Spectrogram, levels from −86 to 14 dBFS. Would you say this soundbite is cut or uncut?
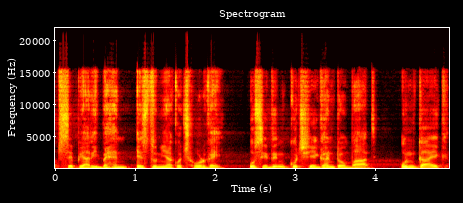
uncut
